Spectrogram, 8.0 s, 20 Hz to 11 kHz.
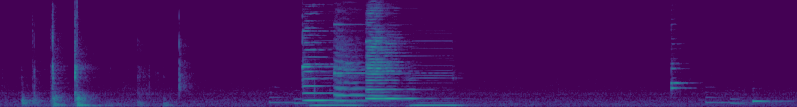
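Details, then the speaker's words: VeriPic 1 body-worn camera being plugged into its charging dock: a few clicks as it seats, then a clear tonal chime confirming a good connection. "A connection tone sound will indicate that a good connection has been made."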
